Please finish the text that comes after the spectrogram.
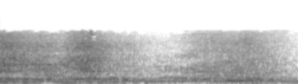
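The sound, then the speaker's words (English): A Harley-Davidson motorcycle engine rumbles loudly and steadily with deep throbbing low tones, its revs swelling and easing slightly over about three seconds, with no one talking. “God created Harley Davidson motorcycles as well.”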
